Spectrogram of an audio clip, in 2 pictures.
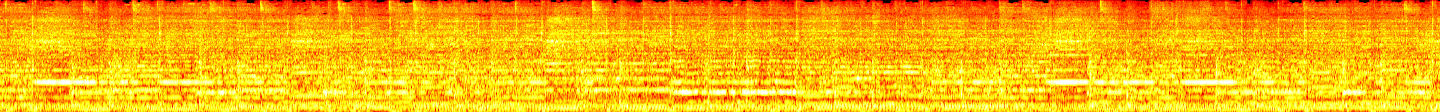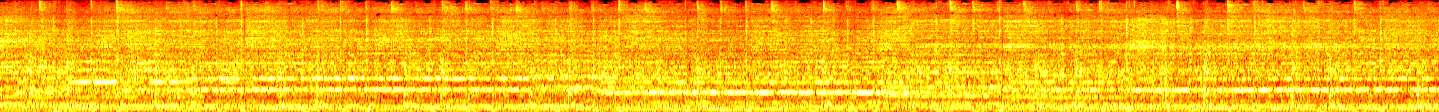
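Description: Live stoner rock band playing loud and without a break: electric guitar, bass guitar and drums.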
